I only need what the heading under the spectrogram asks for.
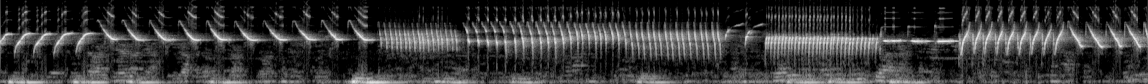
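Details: Canary delivering a long, loud ngerek, ngerol and nembak song for tutoring and luring other birds: strings of sliding high sweeps, dense buzzy rattles, a brief thin whistle and fast high trills, almost without pause.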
